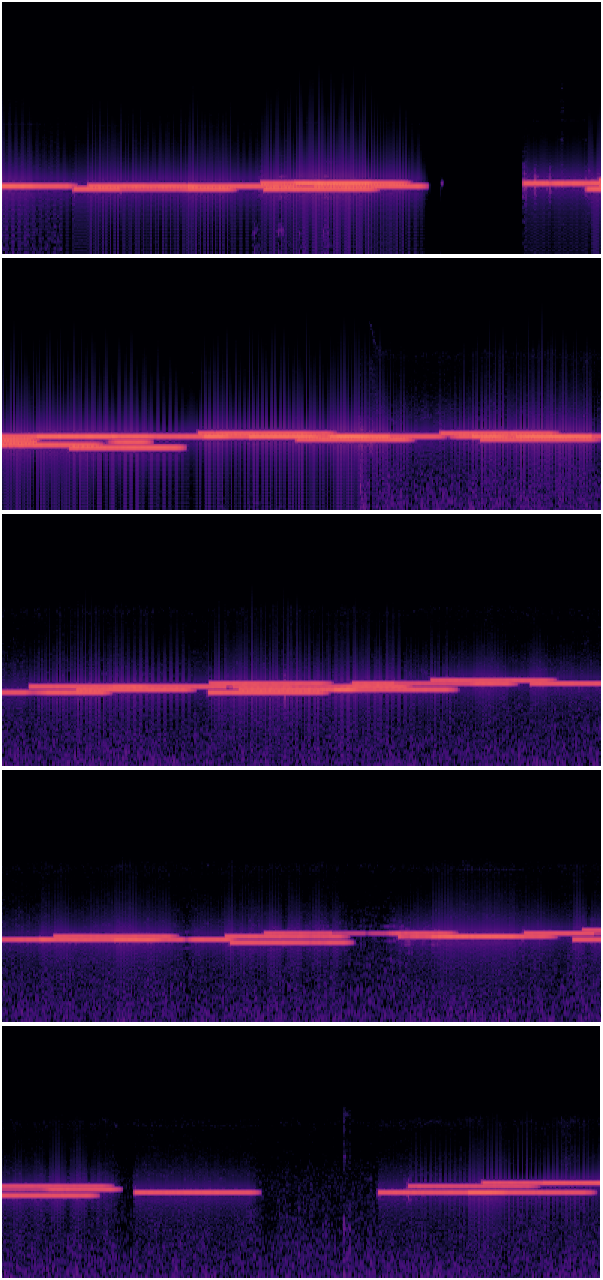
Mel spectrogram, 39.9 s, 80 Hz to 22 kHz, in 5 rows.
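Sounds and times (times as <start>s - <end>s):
sine tones stepping in pitch: 0.0s - 5.7s, 7.0s - 35.4s, 36.9s - 39.9s
small click: 36.4s - 36.7s.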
